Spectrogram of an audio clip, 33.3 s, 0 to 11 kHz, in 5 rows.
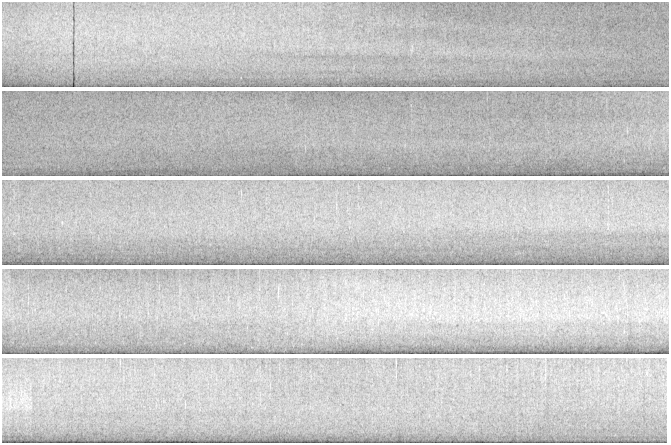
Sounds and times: Stream: 0.0 - 33.3.

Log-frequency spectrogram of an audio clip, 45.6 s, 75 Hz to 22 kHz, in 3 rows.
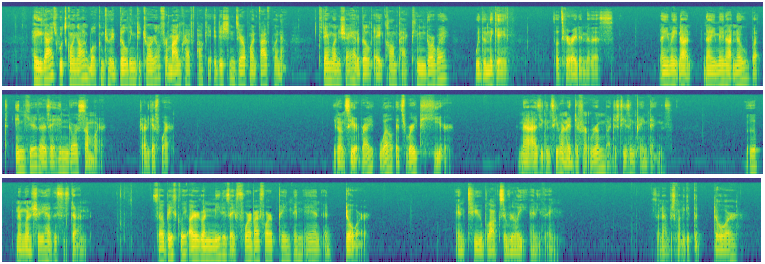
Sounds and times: Speech: 0.6 - 10.2, 11.0 - 12.3, 13.1 - 17.4, 18.0 - 18.7, 21.8 - 24.3, 25.5 - 28.7, 30.1 - 32.3, 33.4 - 37.8, 39.5 - 41.7, 43.4 - 45.3.

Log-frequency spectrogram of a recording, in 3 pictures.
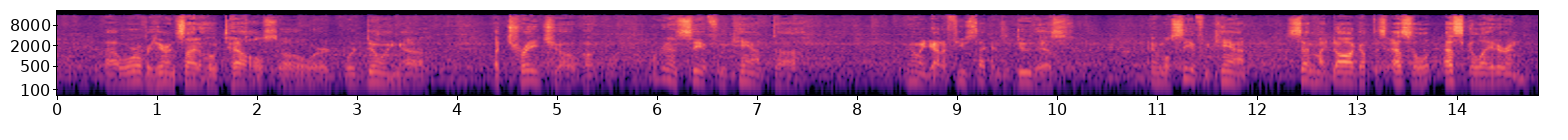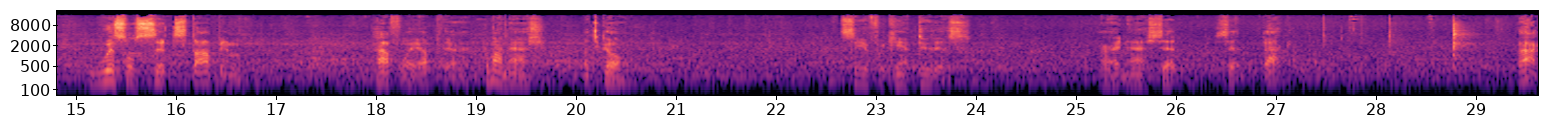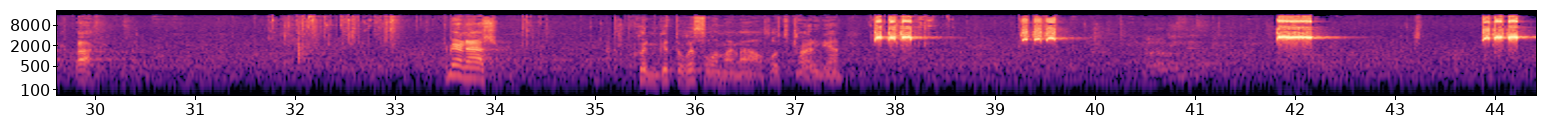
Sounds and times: Speech: 0.5 - 3.7, 4.4 - 7.6, 8.5 - 10.2, 10.8 - 16.7, 18.0 - 20.6, 22.5 - 24.0, 25.2 - 27.2, 29.4 - 30.2, 33.5 - 34.1, 35.4 - 37.5, 40.5 - 41.3.

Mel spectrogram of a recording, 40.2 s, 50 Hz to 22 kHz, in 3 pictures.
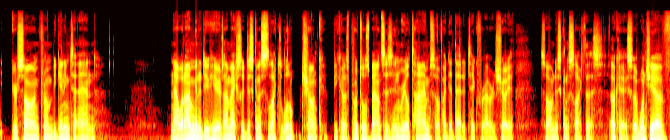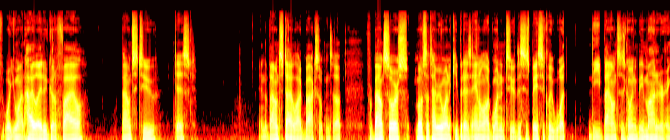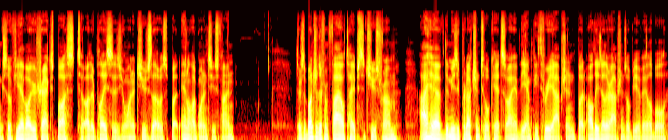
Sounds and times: Speech: 0.0 - 2.1, 3.4 - 15.2, 15.8 - 17.4, 18.4 - 31.5, 32.7 - 40.1.

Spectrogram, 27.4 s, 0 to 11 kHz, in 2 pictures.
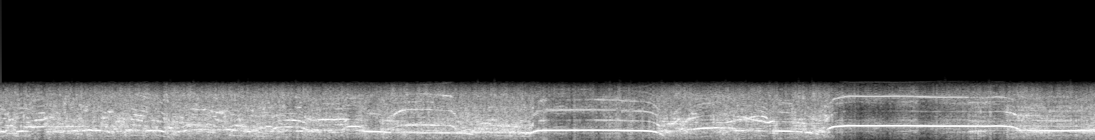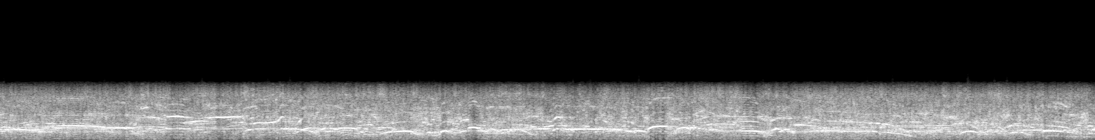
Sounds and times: Cheering: 0.0 - 27.3
Crowd: 0.0 - 27.3.

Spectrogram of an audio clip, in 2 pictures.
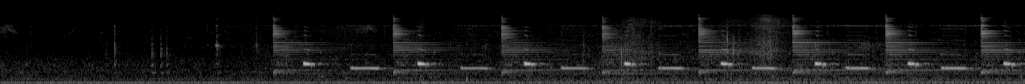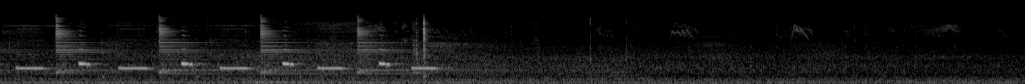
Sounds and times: Tick-tock: 2.7 - 14.7.

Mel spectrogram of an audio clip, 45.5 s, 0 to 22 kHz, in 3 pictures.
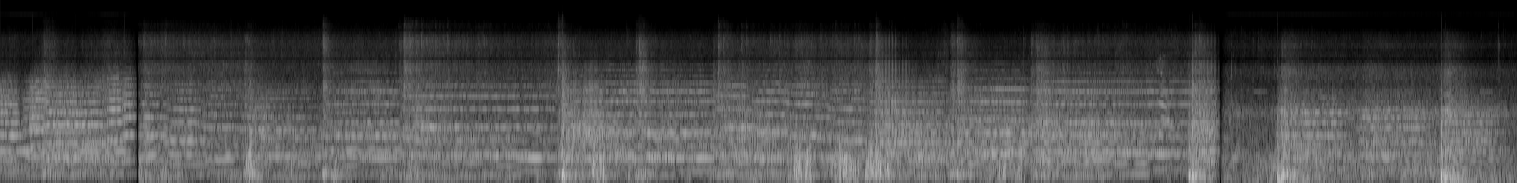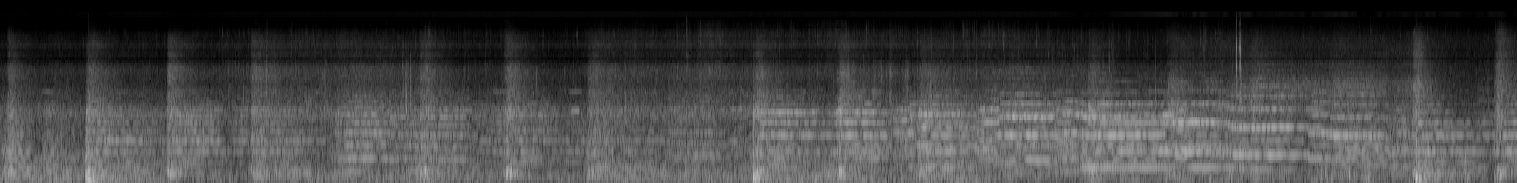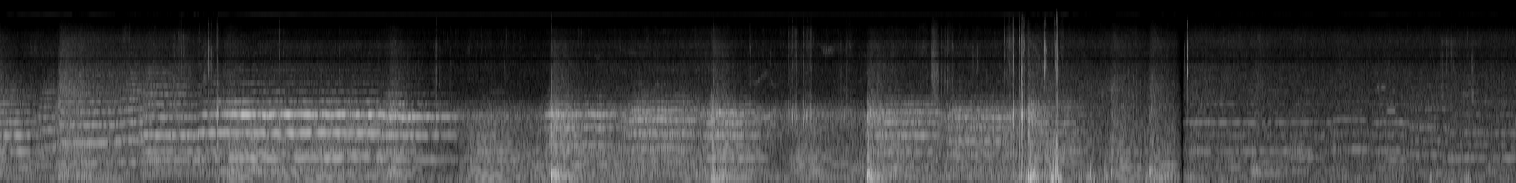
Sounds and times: Music: 0.0 - 45.5
Outside, urban or manmade: 0.0 - 45.5.

